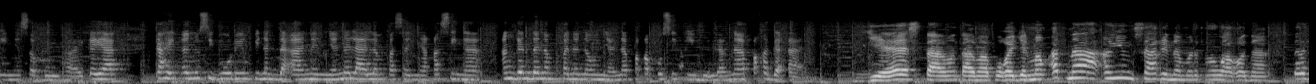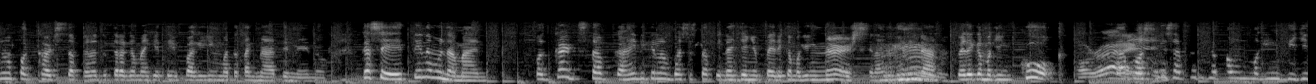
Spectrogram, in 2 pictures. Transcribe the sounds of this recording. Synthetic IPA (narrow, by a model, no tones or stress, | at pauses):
ʔɪnɲɐsɐbuːɦɐjkɐjaʔ | kaːhɪt̪̚ʔɐno̞sɪɡuːɾojʊŋpɪnɐɡ̚d̪ɐʔaːnɐnɲanɐlaːlɐmpɐsɐnɲakɐsɛŋaʔʔɐŋɡɐnd̪anɐŋpɐnɐnawɲanapɐkɐposɪt̪iːbolaŋnapɐkɐd̪ɐʔan | jɛst̪aːmɐŋt̪aːmɐpukɐjod͡ʒɐnmamʔɐt̪̚nɐʔɐŋjʊŋsɐʔaːkɪnːɐmɐnɐt̪ɐt̪ɐwaːʔko̞nɐ | t̪ɐlɐɡaŋpɐɡ̚kaɹd̪̚st̪ap̚kɐnɐd̪ʊnt̪ɐlɐɡamɐkɪt̪ɐjʊŋpɐɡiːɡɪŋmɐt̪ɐt̪aɡ̚naːt̪ɪnɛno̞ | kɐsɛt̪ɪnɐmonɐman | pɐɡ̚kaɹd̪̚st̪ɐp̚kɐhɪnd̪iːkɐlɐŋbɐst̪ɐst̪ɐpkɪnɐnd͡ʒɐnjʊŋpwɛːd̪ɛkɐmɐɡɪŋnɛɹskɪnabɪkɐninɐpwɛːd̪ɛkɐmɐɡɪŋkʊkoaaːpo̞smsɐpwɛːd̪ɛkɐpɐomɐɡɪŋbid͡ʒɪ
